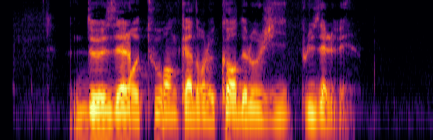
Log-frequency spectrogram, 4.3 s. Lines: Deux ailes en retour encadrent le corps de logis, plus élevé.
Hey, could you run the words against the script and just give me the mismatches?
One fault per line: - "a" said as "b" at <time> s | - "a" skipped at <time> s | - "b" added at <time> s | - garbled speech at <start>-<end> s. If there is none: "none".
- "en" skipped at 1.3 s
